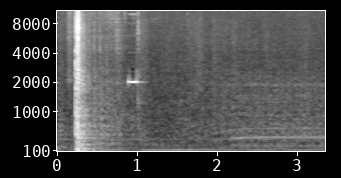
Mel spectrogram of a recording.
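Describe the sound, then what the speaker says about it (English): A microwave oven runs while heating water and refrigerated hide glue: a sharp door thump, a short electronic beep, then a faint, steady hum, with no talking. "I've preheated the water in the microwave so it's just below boiling"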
